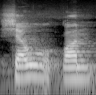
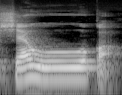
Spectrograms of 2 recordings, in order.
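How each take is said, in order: First: The word ends with an added -in syllable. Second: The word ends abruptly on the final consonant. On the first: The reader continues without stopping. "আর যদি না থামি" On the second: The reader stops at this word. "আমরা যদি থেমে যাই"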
